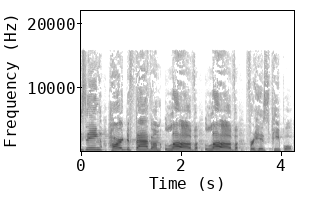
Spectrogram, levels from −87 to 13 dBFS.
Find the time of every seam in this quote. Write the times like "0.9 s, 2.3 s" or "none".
2.4 s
